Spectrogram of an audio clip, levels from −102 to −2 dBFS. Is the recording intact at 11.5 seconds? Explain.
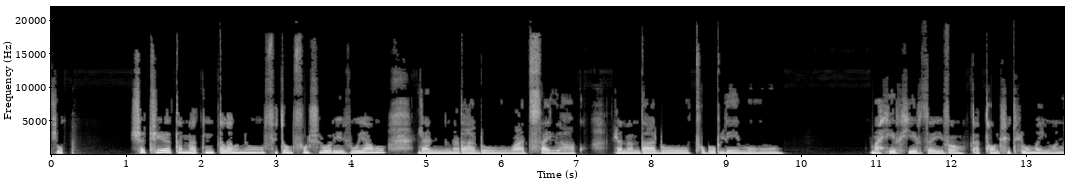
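Yes, the speech runs cleanly through 11.5 seconds with no dropout, click, distortion or other break in the sound at that moment.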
